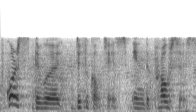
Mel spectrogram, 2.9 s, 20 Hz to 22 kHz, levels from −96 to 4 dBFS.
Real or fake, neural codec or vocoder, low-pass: real; none; 5.4 kHz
